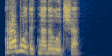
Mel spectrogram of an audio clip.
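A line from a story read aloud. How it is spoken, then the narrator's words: Barking snap. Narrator (Russian): рявкнула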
